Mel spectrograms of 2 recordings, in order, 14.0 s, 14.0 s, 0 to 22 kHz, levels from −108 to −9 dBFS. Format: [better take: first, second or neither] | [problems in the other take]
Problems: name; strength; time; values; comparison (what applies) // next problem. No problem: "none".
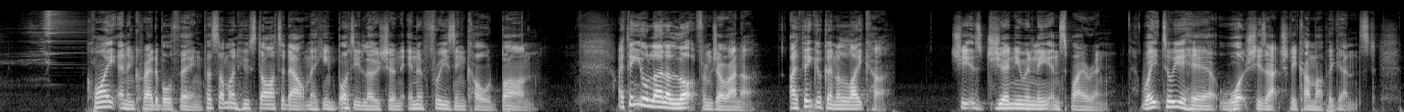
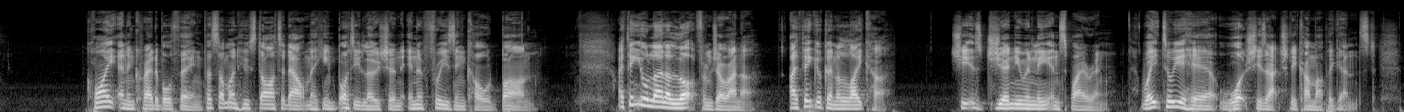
second | clattering dishes; faint; at 0.5 s; peak 15 dB below the speech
